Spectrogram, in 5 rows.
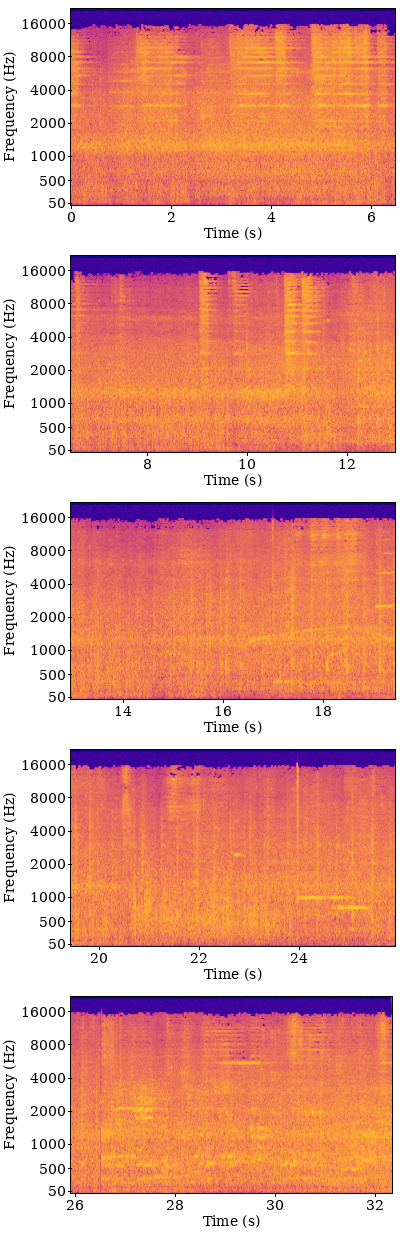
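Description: InterCity 125 High Speed Train running slowly through the station pointwork, its wheels squealing on the curves, with a continual clatter of wheels over rail joints and crossings.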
